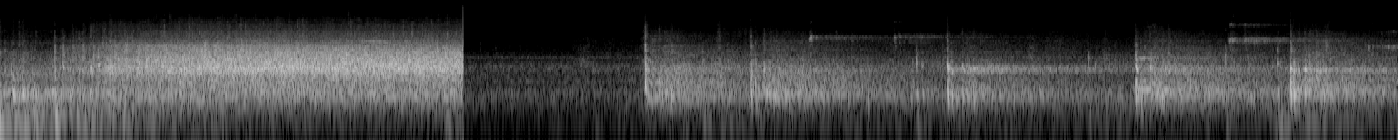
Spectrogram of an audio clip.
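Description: Crowd applauding a won point, swelling and then cut off suddenly about three and a half seconds in. After a short quiet gap, a tennis rally: sharp pops of racket hitting ball about every second, over a murmuring indoor hall.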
